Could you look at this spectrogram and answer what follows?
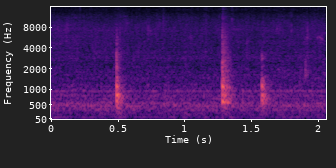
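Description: Onions sautéing at one side of a pan while tilapia fillets are prepared: a faint, even sizzle broken by three short scraping taps of stirring.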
